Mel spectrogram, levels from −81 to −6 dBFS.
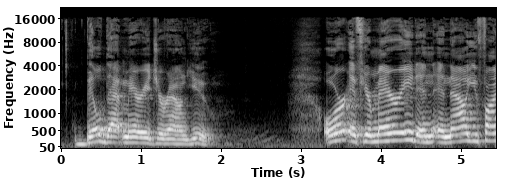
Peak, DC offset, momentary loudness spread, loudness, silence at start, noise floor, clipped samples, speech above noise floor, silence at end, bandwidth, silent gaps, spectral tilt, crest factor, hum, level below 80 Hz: -6 dBFS; under 0.1%; 7 LU; -17 LUFS; 0.15 s; -49 dBFS; under 0.1%; 33 dB; 0 s; 17 kHz; none; -5 dB/octave; 12 dB; none; -54 dBFS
